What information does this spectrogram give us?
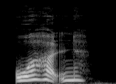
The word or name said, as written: ordholdende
